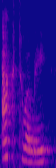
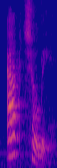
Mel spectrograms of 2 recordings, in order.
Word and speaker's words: actually: a u for example in the word actually we don't say actu we don't say actually the t becomes kind of a c ch sound so we say actually actually so the t and u create a new sound and it sounds kind of like ch let's try a few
